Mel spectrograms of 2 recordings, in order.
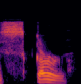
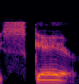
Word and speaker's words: scare: He's saying scur, right? He's got no openness. He's got no pitch. Right? Instead of scur, I would say scare. Scare. Look at my mouth moving. I'm highlighting it. It's a great scare like that.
